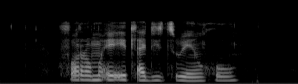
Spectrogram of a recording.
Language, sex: Tswana, female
